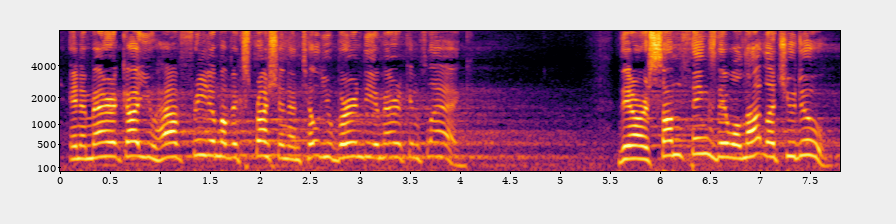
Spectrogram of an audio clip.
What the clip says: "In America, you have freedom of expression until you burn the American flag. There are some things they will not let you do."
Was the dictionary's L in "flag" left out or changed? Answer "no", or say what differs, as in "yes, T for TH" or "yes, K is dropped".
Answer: no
